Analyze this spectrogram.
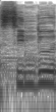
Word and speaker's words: Sindhu: Indus river, and also few countries people pronounce this Sindhu river as the Hindu river. Both the words or the names like Indus, Hindu are same but mispronounced, that is the incorrectly pronounced words of the Sanskrit language, that is the Sindhu river.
